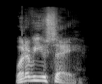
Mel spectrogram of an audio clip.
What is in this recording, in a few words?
squad affirm, male; Garry's Mod; hl2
